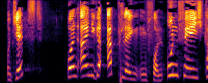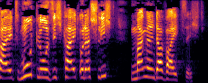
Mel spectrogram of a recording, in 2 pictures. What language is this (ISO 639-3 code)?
deu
